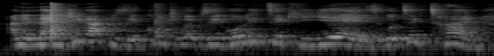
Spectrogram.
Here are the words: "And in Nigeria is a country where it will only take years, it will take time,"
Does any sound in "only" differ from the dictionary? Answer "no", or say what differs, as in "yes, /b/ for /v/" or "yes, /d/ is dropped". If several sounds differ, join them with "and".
yes, /n/ is dropped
